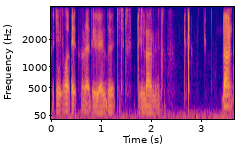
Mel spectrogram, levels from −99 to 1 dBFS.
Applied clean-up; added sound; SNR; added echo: neural diffusion model UNIVERSE++.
